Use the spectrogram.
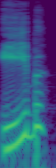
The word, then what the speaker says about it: Eib: Todd McGreevy and Corey EEB tell me if I'm pronouncing that wrong it's close it's pronounced as if it was spelled IBE I okay Cory I've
